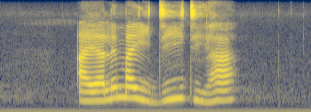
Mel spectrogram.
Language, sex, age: Southern Sotho, female, 29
